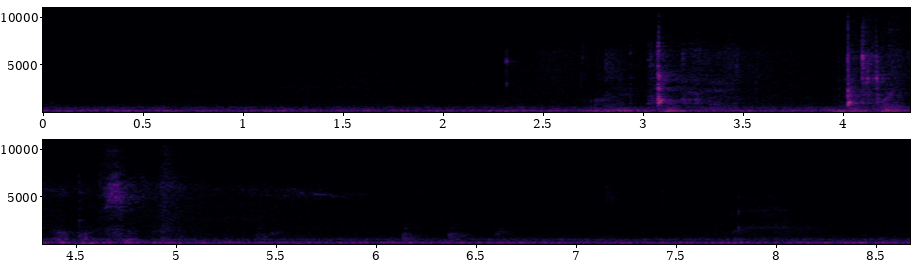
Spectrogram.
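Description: Plastic model-kit floor panel being handled and turned over: two light knocks about three and four seconds in, with faint rustling around them, over quiet room tone.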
